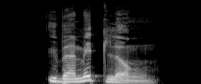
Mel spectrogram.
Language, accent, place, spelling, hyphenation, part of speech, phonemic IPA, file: German, Germany, Berlin, Übermittlung, Über‧mitt‧lung, noun, /yːbɐˈmɪtlʊŋ/, De-Übermittlung.ogg
- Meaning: transmission, transfer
